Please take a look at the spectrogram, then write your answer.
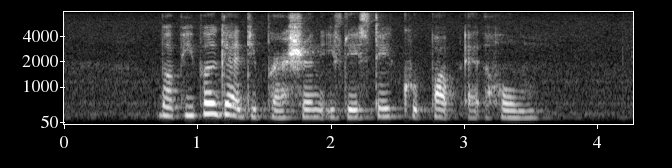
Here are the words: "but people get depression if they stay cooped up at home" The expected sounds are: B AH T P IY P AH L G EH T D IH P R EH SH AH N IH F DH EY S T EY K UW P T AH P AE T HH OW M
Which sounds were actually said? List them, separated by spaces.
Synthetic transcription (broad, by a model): B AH T P IY P AH L G EH T D IH P R EH SH AH N IH F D EY S T EY K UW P AH P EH T HH OW M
